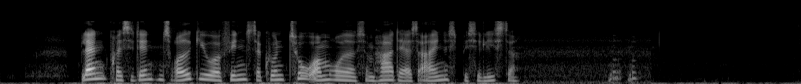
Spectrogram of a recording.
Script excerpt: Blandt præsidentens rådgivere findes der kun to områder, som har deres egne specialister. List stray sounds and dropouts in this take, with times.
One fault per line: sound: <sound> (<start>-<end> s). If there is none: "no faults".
sound: laugh (6.1-6.4 s)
